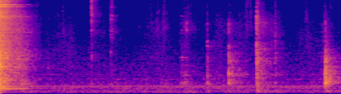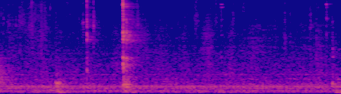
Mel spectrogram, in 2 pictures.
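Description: Metal hand tools clanking and clinking against a motorcycle engine while wrenching on its bolts: one loud clank at the very start, then a scattered string of lighter clinks and taps.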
